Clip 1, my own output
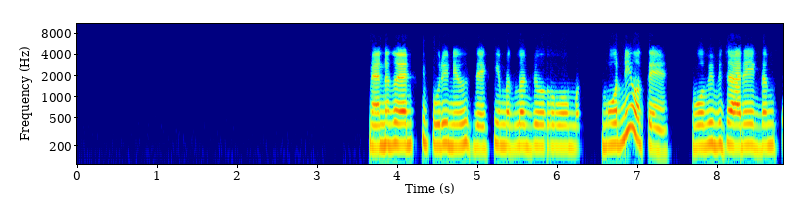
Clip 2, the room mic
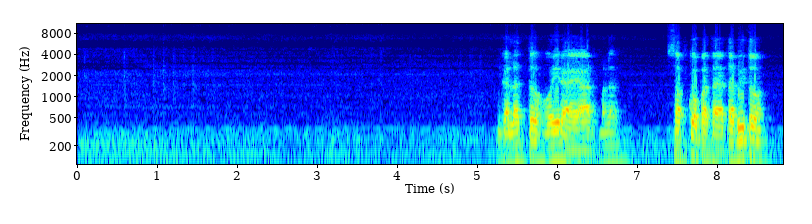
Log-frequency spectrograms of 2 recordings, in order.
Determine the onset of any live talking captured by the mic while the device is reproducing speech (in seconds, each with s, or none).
5.3 s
